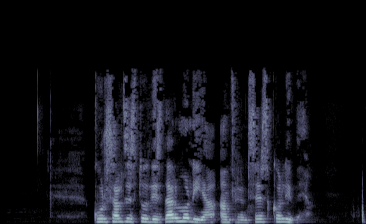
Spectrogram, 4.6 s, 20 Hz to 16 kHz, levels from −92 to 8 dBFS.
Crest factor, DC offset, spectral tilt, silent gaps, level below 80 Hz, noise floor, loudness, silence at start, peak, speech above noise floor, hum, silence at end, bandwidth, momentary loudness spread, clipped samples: 22 dB; under 0.1%; -4 dB/octave; none; -82 dBFS; -75 dBFS; -26 LUFS; 1.2 s; -6 dBFS; 50 dB; none; 0.75 s; 11.5 kHz; 10 LU; under 0.1%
